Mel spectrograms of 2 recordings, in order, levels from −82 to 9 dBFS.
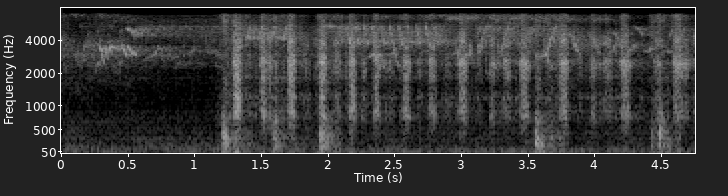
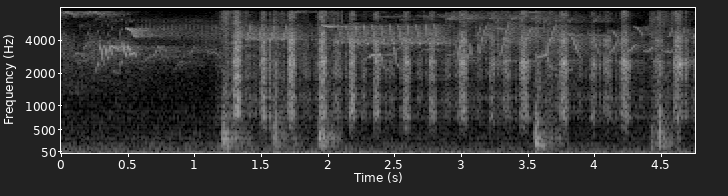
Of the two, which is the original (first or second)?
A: second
